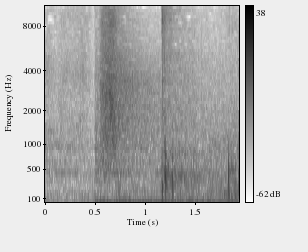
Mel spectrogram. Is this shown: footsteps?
yes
